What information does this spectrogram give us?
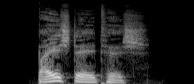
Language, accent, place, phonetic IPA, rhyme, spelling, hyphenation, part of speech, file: German, Germany, Berlin, [ˈbaɪ̯ʃtɛlˌtɪʃ], -ɪʃ, Beistelltisch, Bei‧stell‧tisch, noun, De-Beistelltisch.ogg
- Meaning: side table, occasional table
